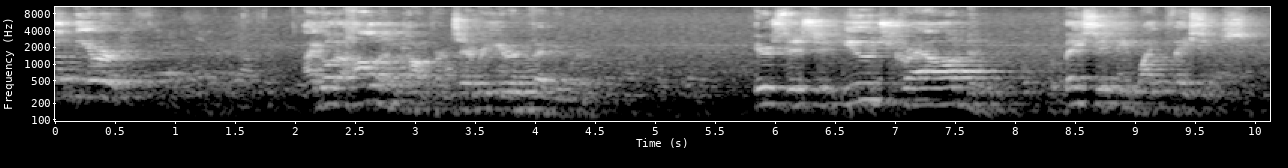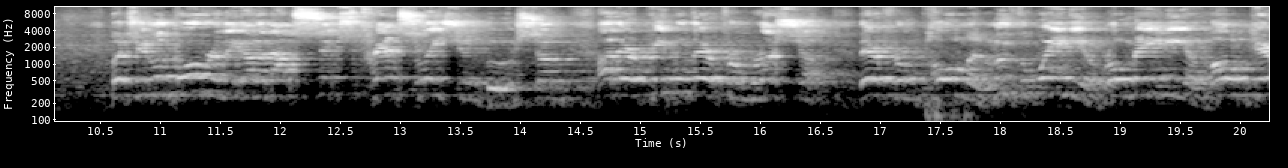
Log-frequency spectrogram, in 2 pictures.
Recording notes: LOW SOUND QUALITY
